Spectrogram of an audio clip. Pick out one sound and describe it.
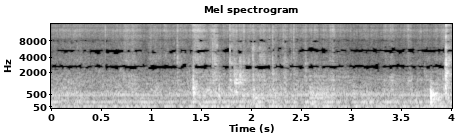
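A hand scratches softly at a wrapped wooden leg.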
